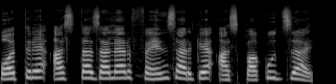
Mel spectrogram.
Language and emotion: Goan Konkani, neutral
